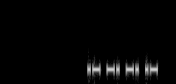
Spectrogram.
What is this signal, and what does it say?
Morse code, heard as a keyed tone, about 50 wpm, 700 Hz. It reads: ANNA
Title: USA Common Names - Max 4 Letters - 50wpm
